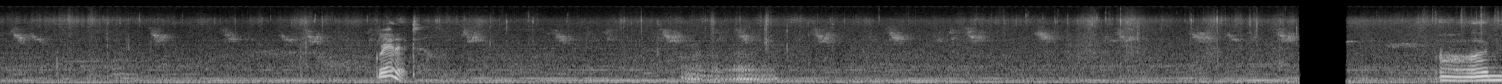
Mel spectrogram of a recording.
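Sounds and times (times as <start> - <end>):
steady low hum: 0.0 - 15.0
bird chirping: 1.4 - 14.3.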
